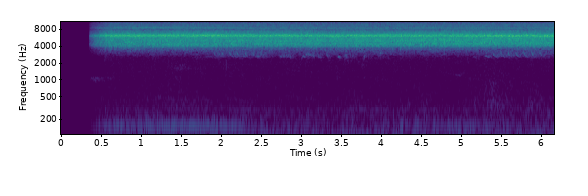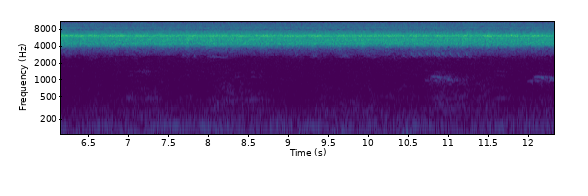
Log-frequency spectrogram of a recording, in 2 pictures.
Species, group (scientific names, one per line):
Psaltoda claripennis
Cicadidae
